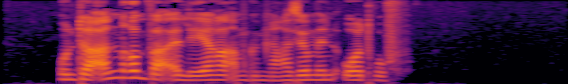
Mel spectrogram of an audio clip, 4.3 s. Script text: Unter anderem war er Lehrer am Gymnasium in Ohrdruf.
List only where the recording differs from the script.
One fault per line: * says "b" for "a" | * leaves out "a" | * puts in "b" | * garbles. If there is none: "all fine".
all fine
